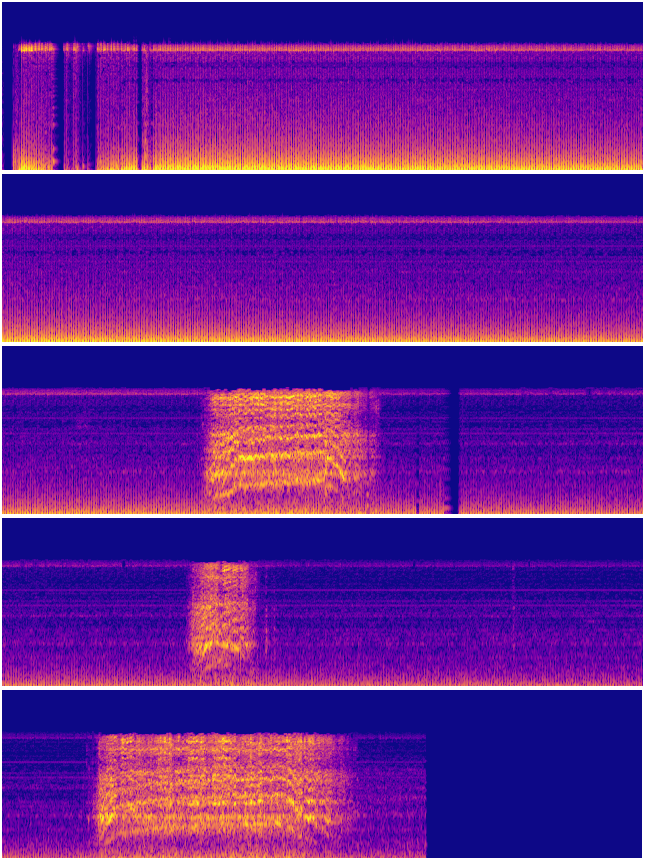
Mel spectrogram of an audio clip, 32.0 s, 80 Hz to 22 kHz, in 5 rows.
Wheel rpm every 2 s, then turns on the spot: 0, 0, 0, 0, 0, 0, 0, 70, 60, 0, 20, 0, 0, 120, 60, 0.
20-22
